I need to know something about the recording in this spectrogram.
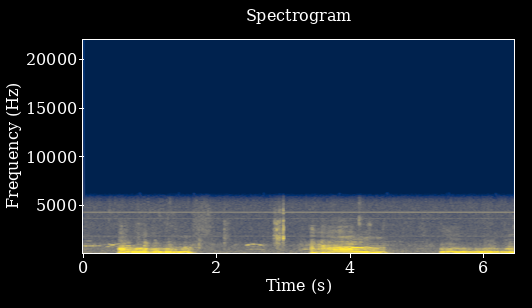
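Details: Playful whippet vocalising to his younger sister, four months old, during play on their sofa: three separate moaning growl bursts, each roughly a second long, rising and falling in pitch, with faint clicks and rustles between them.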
